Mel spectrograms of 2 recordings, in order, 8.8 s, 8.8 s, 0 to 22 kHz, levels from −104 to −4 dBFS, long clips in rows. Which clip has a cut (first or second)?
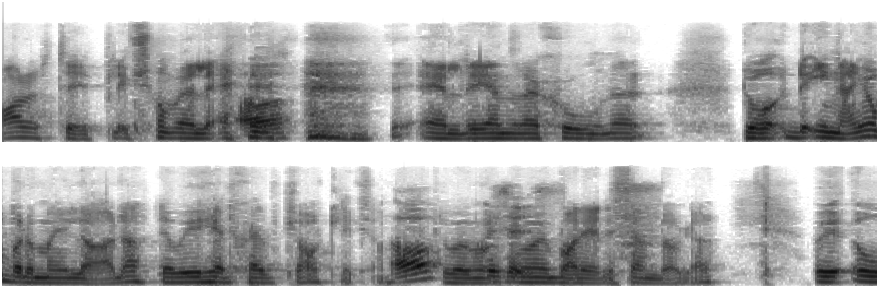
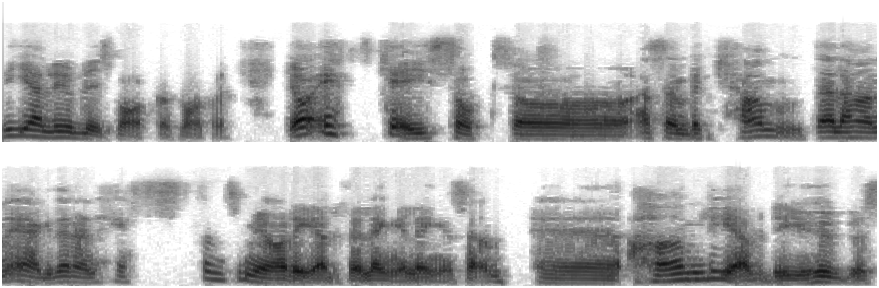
second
